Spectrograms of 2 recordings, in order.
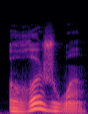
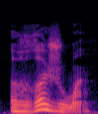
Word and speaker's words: rejoint: Rejoindre, rejoint. Okay? Same thing. Final T not pronounced. Joint. So when you get this O-I-N combination of letters, you get the sound ouin. Okay, joint, and then rejoint.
